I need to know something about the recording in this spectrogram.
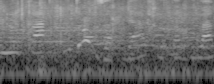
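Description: Faint murmur of children's voices in an audience.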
